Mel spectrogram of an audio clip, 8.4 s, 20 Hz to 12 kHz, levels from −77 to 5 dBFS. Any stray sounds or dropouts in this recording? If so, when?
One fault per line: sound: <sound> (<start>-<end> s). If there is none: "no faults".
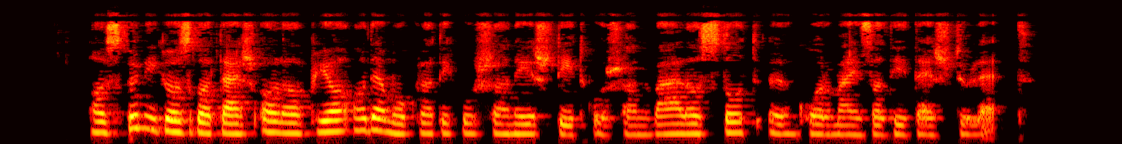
no faults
